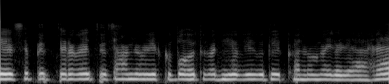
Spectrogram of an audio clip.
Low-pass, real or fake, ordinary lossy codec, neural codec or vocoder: 7.2 kHz; fake; none; codec, 24 kHz, 1.5 kbps, HILCodec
